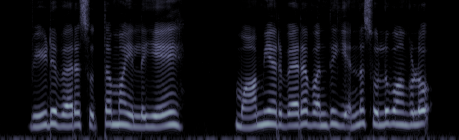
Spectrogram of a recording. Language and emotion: Tamil, fearful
